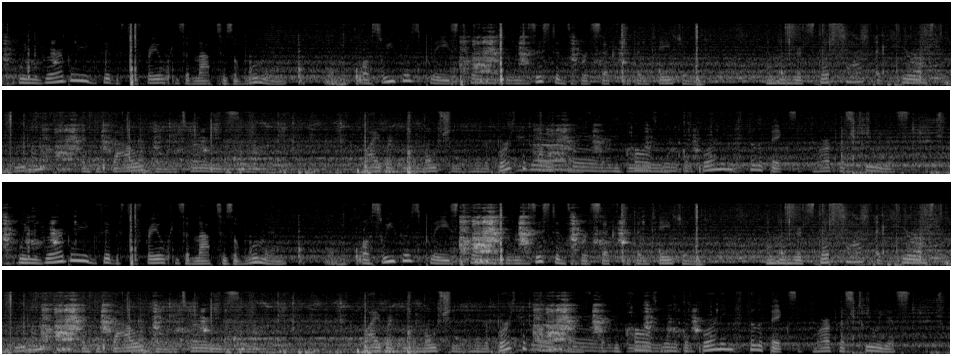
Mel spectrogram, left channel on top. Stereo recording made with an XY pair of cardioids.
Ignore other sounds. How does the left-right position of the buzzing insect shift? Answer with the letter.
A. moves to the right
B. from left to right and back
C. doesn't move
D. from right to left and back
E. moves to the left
B.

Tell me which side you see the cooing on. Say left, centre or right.
right.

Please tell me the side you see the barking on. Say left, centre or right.
right.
